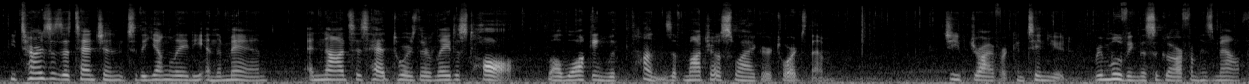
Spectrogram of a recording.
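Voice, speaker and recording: A woman's voice: mid-range voice, rough recording. Woman narrating a story, faint noise. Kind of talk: scripted narration of a story script.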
